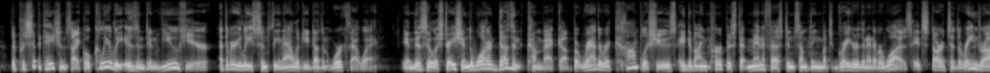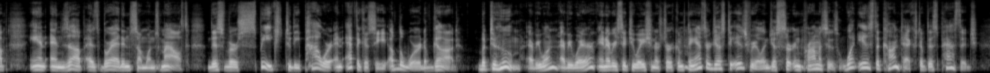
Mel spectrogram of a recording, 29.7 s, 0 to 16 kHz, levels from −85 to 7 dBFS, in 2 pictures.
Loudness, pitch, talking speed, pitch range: -22 LUFS, 125 Hz, 190 wpm, 115-175 Hz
